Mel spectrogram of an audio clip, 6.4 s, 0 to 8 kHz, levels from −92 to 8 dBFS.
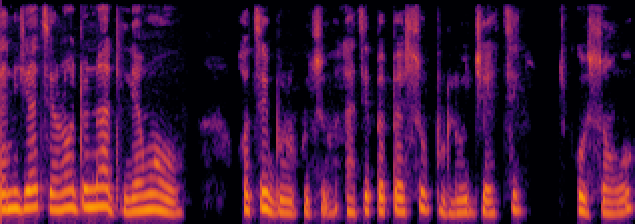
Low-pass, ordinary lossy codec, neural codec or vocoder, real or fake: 7.2 kHz; none; none; real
